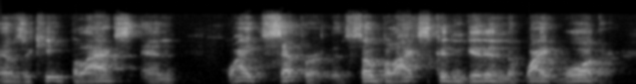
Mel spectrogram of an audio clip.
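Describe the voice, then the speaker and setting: A man with an American accent talks at a fairly quick pace in a somewhat breathy voice. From US South. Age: 60s. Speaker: community advocate. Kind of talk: panel discussion.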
